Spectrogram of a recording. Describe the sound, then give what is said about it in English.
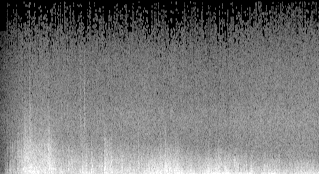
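A loud, continuous thunderstorm: deep rolling thunder rumbles over steady, heavy rain hissing, with no voices, swelling up quickly and staying dense throughout. “When shall we three meet again? In thunder, lightning, or in rain?”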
